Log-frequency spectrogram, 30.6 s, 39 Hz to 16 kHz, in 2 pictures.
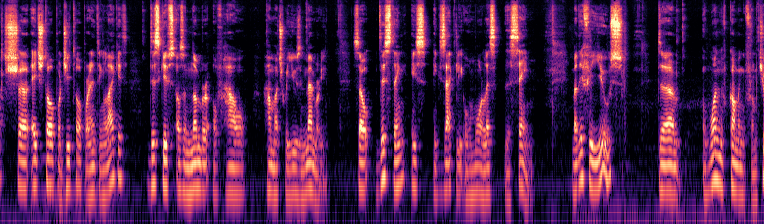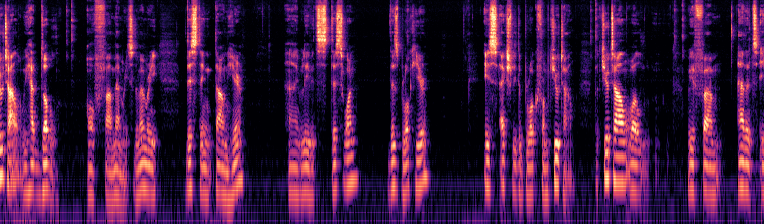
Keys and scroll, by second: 12.3 super+q.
